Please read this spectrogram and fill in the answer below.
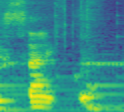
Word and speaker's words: psycho: all the words but many of the words uh with a ps beginning you don't say the letter you don't pronounce the letter p you just say psycho so psycho is someone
